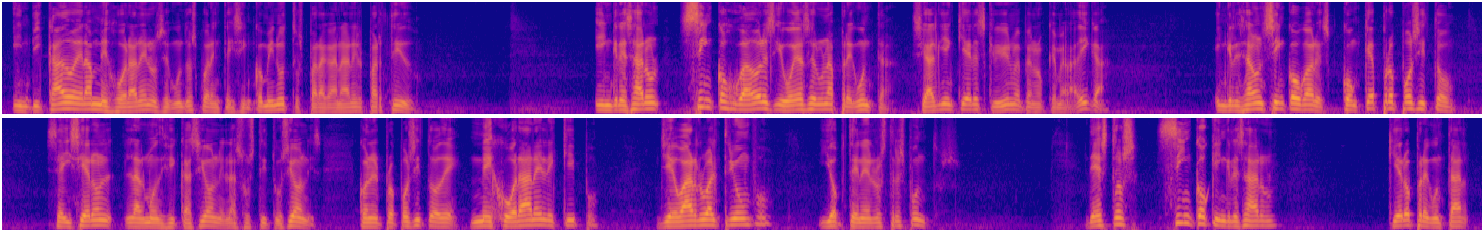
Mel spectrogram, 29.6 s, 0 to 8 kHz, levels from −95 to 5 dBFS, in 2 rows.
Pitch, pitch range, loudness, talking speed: 120 Hz, 95-140 Hz, -27 LUFS, 130 wpm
